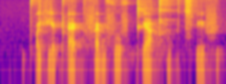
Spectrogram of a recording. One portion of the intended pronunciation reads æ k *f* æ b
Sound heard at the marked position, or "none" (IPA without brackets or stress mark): f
